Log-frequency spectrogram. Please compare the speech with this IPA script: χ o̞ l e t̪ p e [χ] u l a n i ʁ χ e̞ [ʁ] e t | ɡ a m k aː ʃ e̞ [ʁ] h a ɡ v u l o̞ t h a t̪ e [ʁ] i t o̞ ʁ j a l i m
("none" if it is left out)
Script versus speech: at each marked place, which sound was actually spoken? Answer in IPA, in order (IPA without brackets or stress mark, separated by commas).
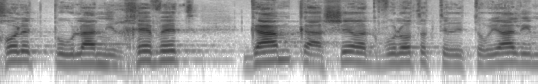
none, v, ʁ, ʁ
